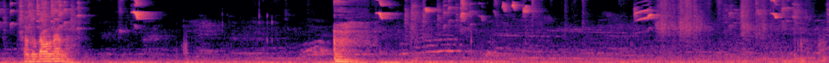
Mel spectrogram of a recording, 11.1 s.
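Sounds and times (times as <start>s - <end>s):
cage birds chirping: 0.0s - 11.0s.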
